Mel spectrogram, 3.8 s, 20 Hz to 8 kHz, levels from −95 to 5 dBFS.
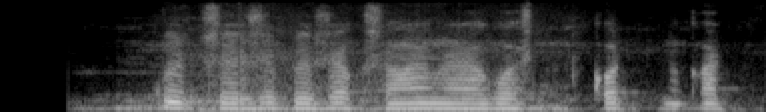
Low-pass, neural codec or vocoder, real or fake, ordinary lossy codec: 7.2 kHz; none; real; Opus, 16 kbps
